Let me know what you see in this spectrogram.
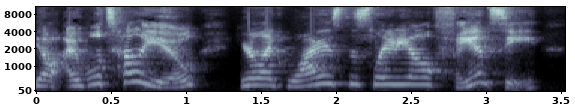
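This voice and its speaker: Raised and projected, a woman's high-pitched voice comes across bright, sharp and animated at a fairly quick pace. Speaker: social media business coach. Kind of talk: live-streamed webinar talk.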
